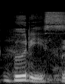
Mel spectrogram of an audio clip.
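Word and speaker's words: Boötes: It's between the Hercules constellation and Bootes. Bootes, is that how that's pronounced? – Bootes.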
